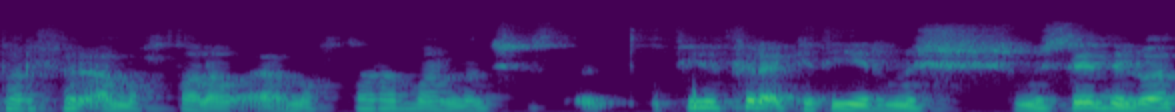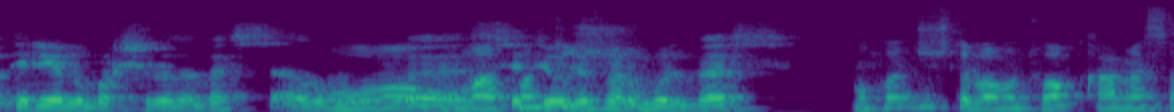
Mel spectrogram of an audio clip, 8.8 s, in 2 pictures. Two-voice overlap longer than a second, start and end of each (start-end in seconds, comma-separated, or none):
5.5-6.9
